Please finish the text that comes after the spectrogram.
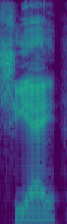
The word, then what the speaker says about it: Chie: And then similar thing for Erin Fitzgerald, the voice actress for, I think it's pronounced Chie, Satonaka in Persona.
